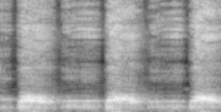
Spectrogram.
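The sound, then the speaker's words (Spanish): Loud, rushing breaths from a forceful breathing exercise with deep belly inhales and strong exhales. About five breaths come in quick, steady succession, each a harsh whoosh separated by very brief pauses, with no talk. “Y después vas a expulsar el aire con fuerza.”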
